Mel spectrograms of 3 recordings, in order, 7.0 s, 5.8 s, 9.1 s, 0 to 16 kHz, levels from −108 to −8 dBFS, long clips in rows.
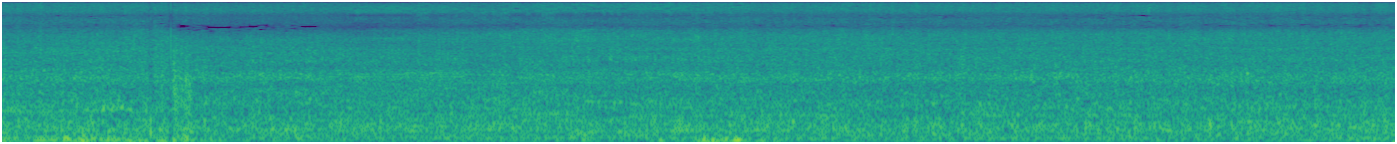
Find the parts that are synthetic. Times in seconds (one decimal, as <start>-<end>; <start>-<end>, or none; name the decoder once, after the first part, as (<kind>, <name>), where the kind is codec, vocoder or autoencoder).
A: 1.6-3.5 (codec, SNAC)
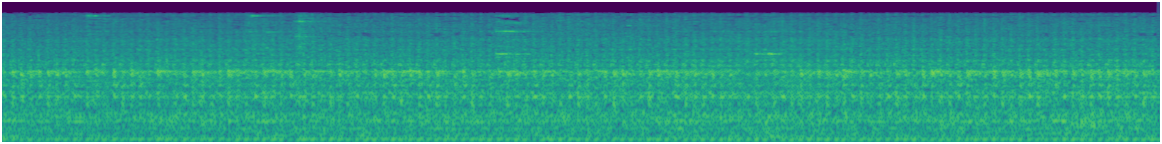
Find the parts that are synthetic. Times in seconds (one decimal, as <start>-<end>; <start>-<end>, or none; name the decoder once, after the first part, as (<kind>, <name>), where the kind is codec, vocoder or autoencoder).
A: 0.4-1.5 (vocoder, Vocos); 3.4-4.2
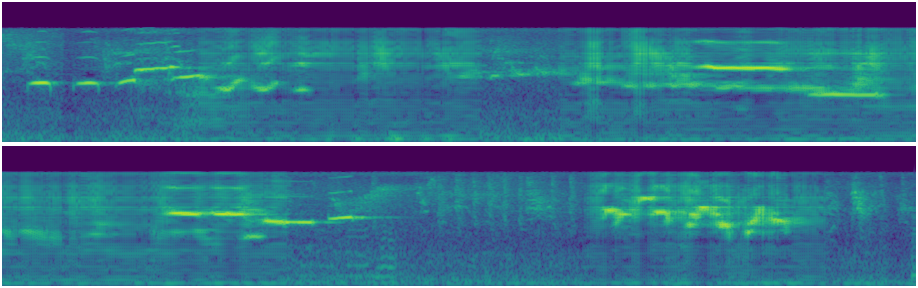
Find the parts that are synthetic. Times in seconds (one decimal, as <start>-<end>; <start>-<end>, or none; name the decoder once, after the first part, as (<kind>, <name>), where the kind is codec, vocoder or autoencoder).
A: 1.0-2.4 (vocoder, BigVGAN v2); 2.8-6.0; 7.5-8.7

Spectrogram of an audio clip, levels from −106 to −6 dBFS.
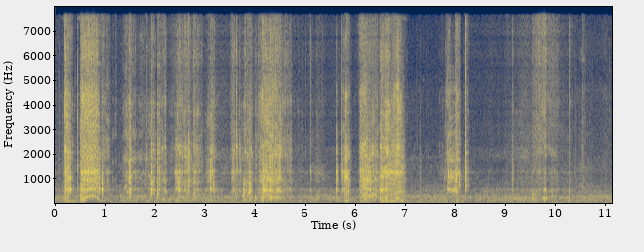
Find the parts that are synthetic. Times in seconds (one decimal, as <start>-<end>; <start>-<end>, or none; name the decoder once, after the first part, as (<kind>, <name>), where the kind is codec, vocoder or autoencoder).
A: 2.1-6.7 (codec, SNAC); 8.3-10.4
